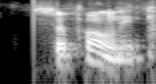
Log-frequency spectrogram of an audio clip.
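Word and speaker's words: Sapony: Saponi. – How do you spell that? – It's S-A-P-O-N-Y.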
